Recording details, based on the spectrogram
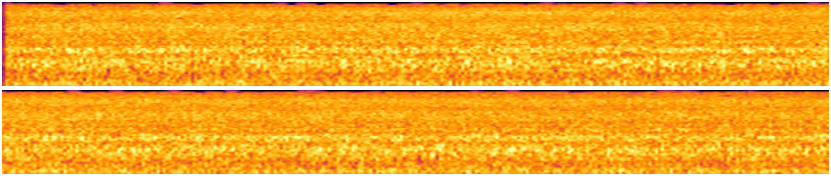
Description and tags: Kitchen hood
kitchen, hood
